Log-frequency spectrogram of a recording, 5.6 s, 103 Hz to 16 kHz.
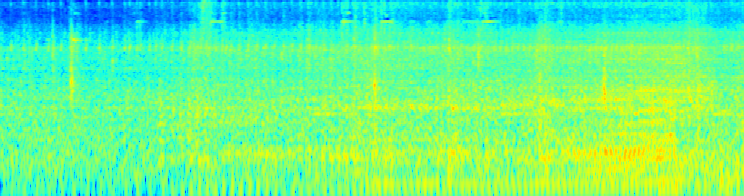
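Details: Yamaha R15 V2 running, light regular ticking about three or four per second over the exhaust; "tak tak tick tick" clicking from the chain or sprocket, cause unknown.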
